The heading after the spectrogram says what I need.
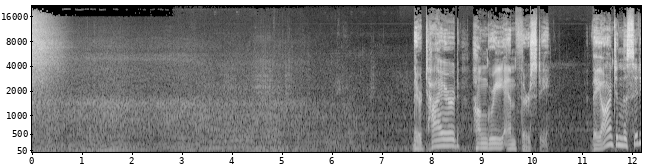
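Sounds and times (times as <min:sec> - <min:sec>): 
bus air brake hiss: 0:00.0 - 0:00.8
large bus engine rumbling: 0:00.0 - 0:12.1
speech: 0:07.7 - 0:10.4, 0:11.2 - 0:12.1.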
